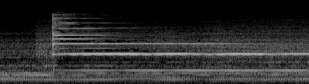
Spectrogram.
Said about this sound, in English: 20 years later, a pilgrimage back to hallowed ground, haunting sounds in a solemn ceremony, bells toll.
